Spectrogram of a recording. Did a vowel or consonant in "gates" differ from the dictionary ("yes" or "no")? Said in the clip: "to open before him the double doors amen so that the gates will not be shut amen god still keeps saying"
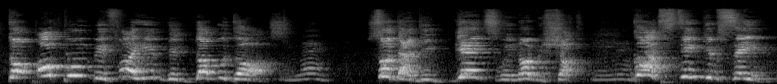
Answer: no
